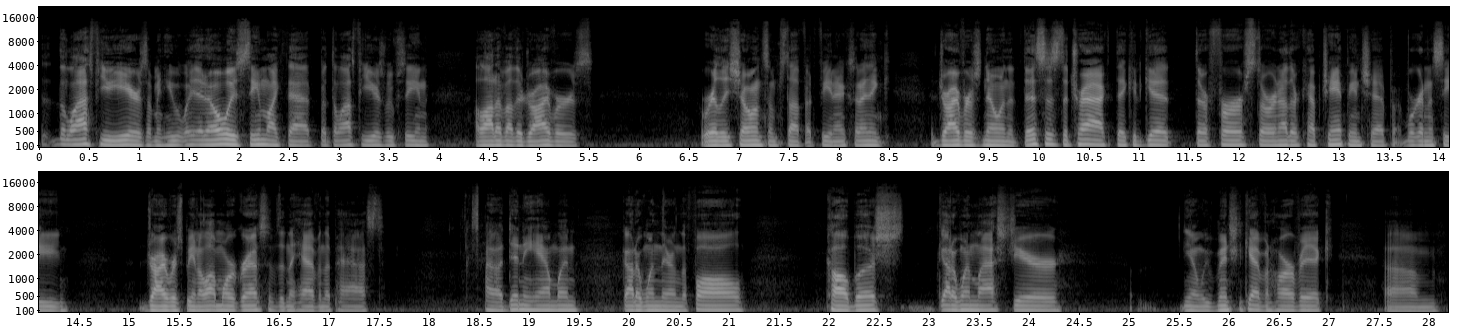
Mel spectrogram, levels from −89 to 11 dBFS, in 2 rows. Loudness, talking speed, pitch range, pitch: -33 LUFS, 190 wpm, 115-125 Hz, 120 Hz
